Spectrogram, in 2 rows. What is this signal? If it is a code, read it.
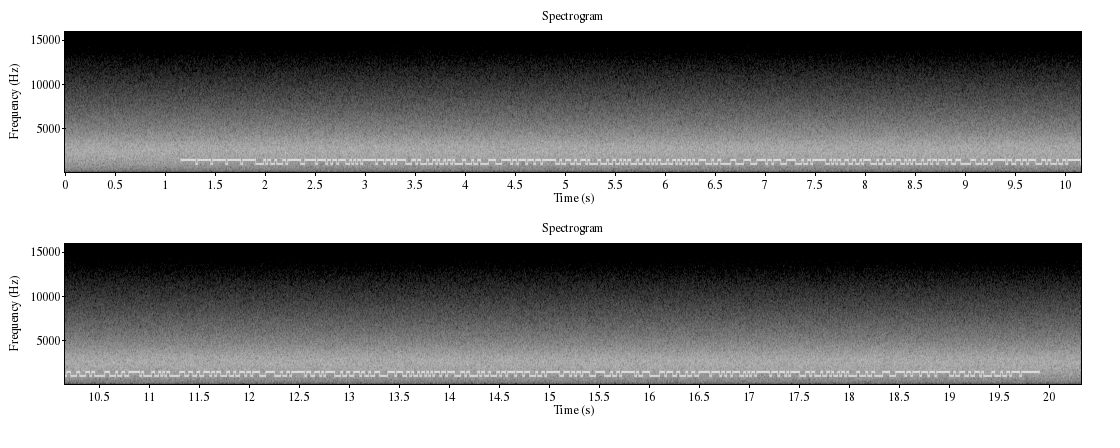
RTTY (50 baud, 450 Hz shift), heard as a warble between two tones, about 1250 Hz centre, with radio static. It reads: VK4QXN DE OM1LLE R R FB TOM. RIG HR 25 W, ANT VERTICAL. WX CLOUDY, 1 C. BTU VK4QXN DE OM1LLE K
